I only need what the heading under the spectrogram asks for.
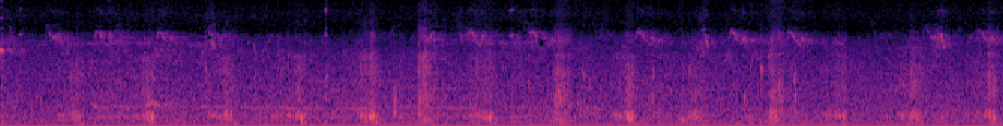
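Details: Horse grazing on grass, quietly tearing and chewing in a rhythmic run of soft crunching bursts, about one every half second, with a faint steady rural background.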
